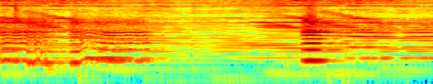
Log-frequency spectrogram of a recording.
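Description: Carnatic instrumental passage: a veena and a violin play a melody full of sliding, ornamented notes over a steady drone, with a sharp plucked note about three seconds in.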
